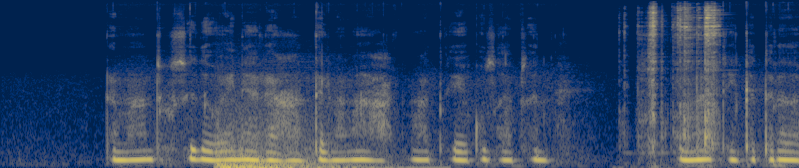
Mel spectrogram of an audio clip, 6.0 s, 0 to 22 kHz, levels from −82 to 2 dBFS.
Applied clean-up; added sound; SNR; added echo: none; Cutlery, silverware + Boom; 2 dB; none.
